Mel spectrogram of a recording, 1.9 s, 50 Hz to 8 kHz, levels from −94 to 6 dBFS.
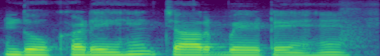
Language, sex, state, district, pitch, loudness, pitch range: Hindi, male, Karnataka, Bangalore, 135 Hz, -15 LUFS, 130-140 Hz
